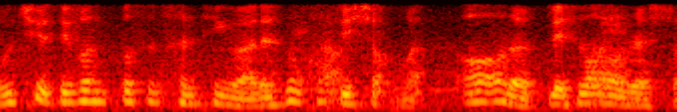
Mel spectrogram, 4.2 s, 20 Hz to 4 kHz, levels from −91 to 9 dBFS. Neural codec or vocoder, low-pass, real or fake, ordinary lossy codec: codec, 16 kHz in and 24 kHz out, 1 kbps, XY-Tokenizer; 3.6 kHz; fake; none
